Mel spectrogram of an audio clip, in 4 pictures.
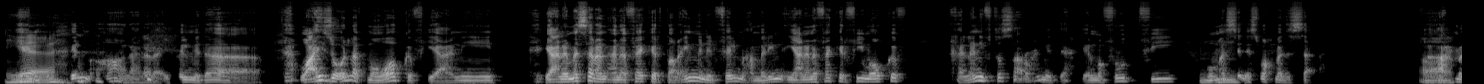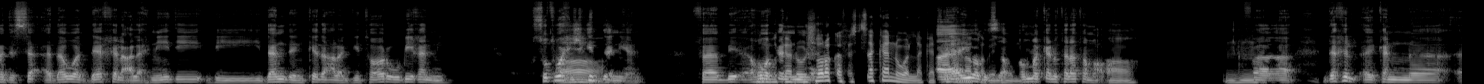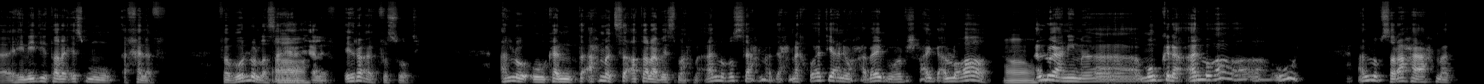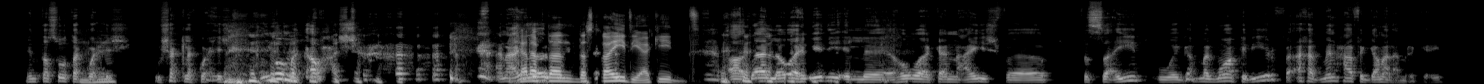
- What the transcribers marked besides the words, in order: laugh; laugh; laugh
- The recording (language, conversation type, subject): Arabic, podcast, إيه الفيلم اللي أول ما بتتفرج عليه بيطلعك من المود الوحش؟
